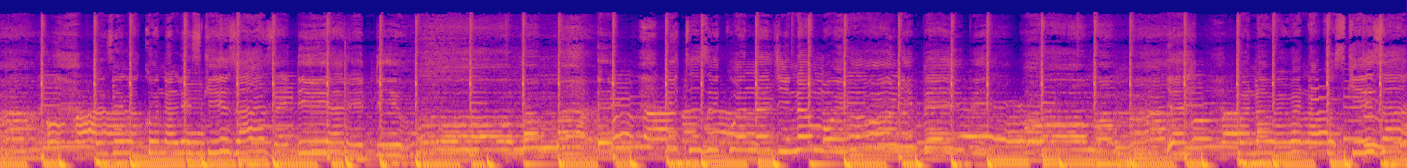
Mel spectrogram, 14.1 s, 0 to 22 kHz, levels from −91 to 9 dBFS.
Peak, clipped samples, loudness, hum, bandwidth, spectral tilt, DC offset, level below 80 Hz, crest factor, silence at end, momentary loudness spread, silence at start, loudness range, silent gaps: 0 dBFS; under 0.1%; -13 LUFS; none; 17 kHz; -6 dB/octave; under 0.1%; -16 dBFS; 10 dB; 0 s; 2 LU; 0 s; 0 LU; none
